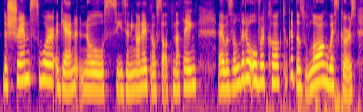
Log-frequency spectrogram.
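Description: A woman's voice: medium pitch, expressive, moderate pace. Chatty woman reviewing street food. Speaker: travel vlogger. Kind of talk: casual travel vlog narration. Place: outdoor night market.

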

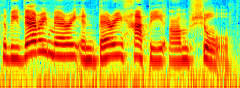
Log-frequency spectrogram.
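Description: A woman's voice: on the high side, animated, brisk, pushed and bright. A woman playing a doting, outspoken mother in a radio play, fussing and emphatic. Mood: indignant.

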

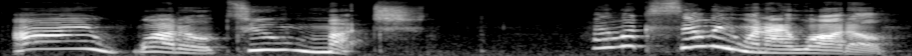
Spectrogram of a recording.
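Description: A whiny little storybook penguin acted by a woman grumbles through endless complaints. The voice is very high and sharp, swinging dramatically in pitch. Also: huge pitch swings, slow pace, heavily acted. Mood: exasperated. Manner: complaining, exasperated, melodramatic. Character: grumpy, whiny young male penguin full of complaints.

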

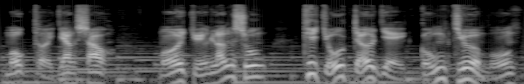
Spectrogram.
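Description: A kindly, upright monk from a cartoon folk tale. His mid-pitched voice moves expressively as he speaks with formal, earnest courtesy. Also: very animated, measured pace, over music. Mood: concerned, kind. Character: kindly, upright adult Buddhist monk, easily flustered. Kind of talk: Vietnamese animated folk tale dubbing.

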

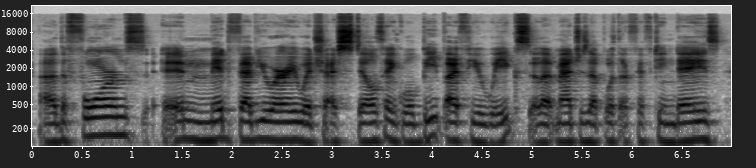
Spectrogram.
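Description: A man narrating a casual voice-over update on a construction project, explaining relaxed and plainly with frequent ums and uhs. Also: mid-range voice. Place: voice-over, not recorded on site.

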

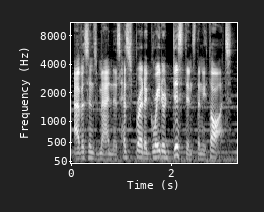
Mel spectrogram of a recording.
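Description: A man reading a fantasy tale as a dramatic narrator, with theatrical, deliberate phrasing. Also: mid-range voice, sharp tone, faint music behind. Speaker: storyteller, narrator.

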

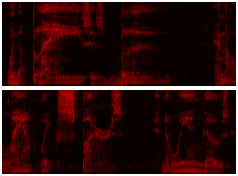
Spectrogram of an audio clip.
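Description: A middle-aged man reciting a children's poem like a spooky storyteller, swinging between hushed whispers and loud cries. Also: medium pitch, slow, slight background noise. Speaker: storyteller reading children's poetry. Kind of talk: dramatic theatrical poetry recitation for children.

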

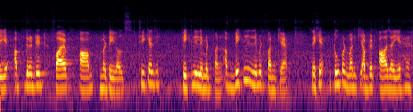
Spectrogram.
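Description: A man gives a casual, explanatory game tutorial, often adding little check-in tags as he goes. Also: mid-range voice. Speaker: gaming channel host. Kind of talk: casual screen-recorded game tutorial commentary. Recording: dull lo-fi mic with clear background noise.

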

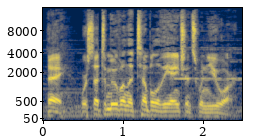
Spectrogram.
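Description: A wry, low-voiced spy. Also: male voice, animated, fast talker. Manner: casual and dryly sarcastic. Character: wry, easygoing male spy. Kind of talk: video game voice acting. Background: loud game music.

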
